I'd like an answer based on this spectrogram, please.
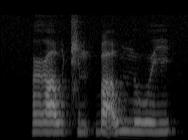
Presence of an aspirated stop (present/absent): absent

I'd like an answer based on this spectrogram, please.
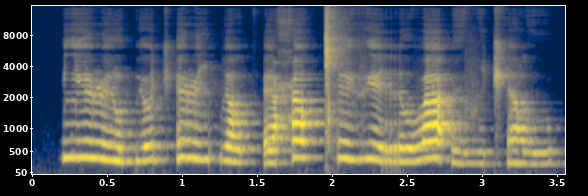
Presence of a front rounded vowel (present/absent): absent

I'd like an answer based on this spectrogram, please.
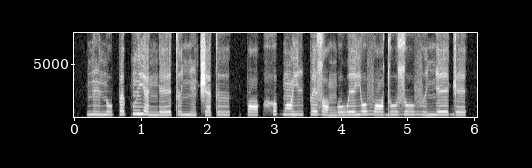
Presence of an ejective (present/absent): absent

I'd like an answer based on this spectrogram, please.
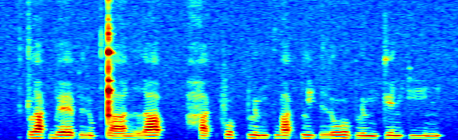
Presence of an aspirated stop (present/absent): absent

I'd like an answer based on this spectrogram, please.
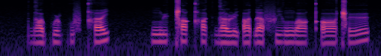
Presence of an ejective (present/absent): present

